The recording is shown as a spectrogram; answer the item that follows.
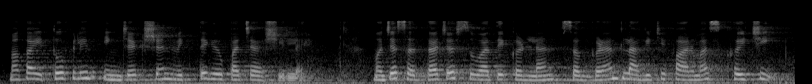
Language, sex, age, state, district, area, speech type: Goan Konkani, female, 45-60, Goa, Bardez, urban, read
